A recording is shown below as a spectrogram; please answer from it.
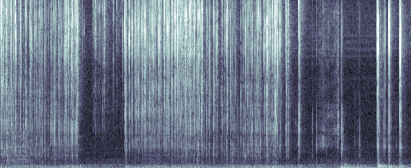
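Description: Long nails rapidly scratch and tap along the spiked upper of an empty red spike-studded leather Christian Louboutin stiletto pump standing on a wooden table. The result is a quiet, dense stream of bright, crisp clicks and scratchy rasps over a low rumble, with brief lulls before the tapping picks back up.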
